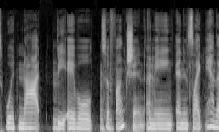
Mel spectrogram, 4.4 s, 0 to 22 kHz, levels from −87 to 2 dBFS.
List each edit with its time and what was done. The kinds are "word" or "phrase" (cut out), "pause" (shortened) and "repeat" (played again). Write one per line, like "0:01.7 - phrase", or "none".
0:03.5 - phrase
